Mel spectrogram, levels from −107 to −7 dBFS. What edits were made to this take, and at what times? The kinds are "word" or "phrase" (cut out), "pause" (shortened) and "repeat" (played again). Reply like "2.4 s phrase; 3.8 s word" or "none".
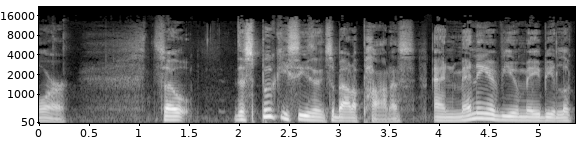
2.9 s word; 3.9 s pause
